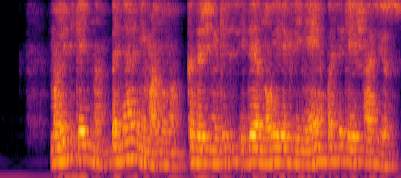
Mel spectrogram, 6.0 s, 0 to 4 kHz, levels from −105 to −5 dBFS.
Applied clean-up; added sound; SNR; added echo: none; none; none; reverberation time 0.3 s.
